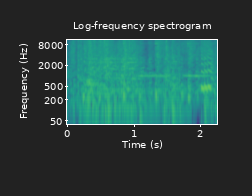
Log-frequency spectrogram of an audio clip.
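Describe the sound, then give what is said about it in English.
Gunfire in a video game: a dense, loud stream of sharp bangs and crackling blasts that runs through the whole stretch, with a heavier burst near the end. “Okay, I did shoot that guy. You know what? This is their fault. I'm just firing and I got this guy.”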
